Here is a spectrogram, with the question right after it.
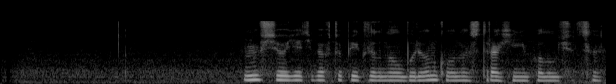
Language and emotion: Russian, neutral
